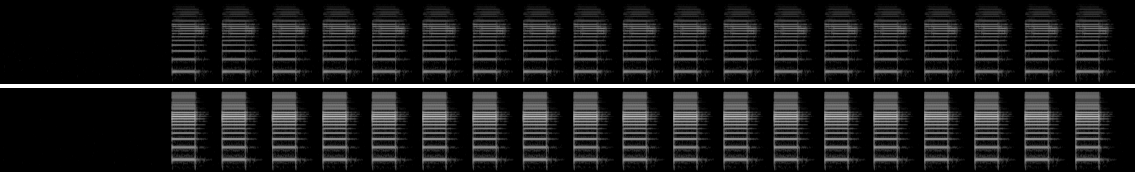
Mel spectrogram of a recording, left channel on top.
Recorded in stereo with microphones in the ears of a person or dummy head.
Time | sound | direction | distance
1.7 | an alarm clock | 70° right (ahead or behind) | 1.0 m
